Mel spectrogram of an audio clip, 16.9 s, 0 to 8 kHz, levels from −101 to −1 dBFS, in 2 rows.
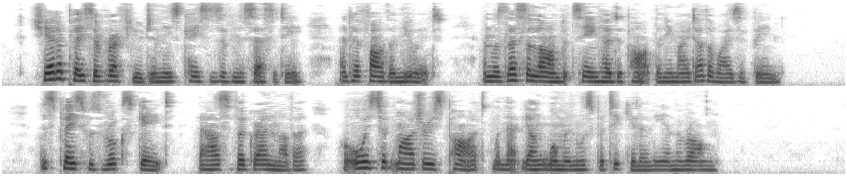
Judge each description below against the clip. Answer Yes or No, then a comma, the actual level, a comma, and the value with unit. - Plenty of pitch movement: No, narrow, 2.5 semitones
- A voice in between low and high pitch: Yes, medium, 165 Hz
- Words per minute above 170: Yes, average, 190 wpm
